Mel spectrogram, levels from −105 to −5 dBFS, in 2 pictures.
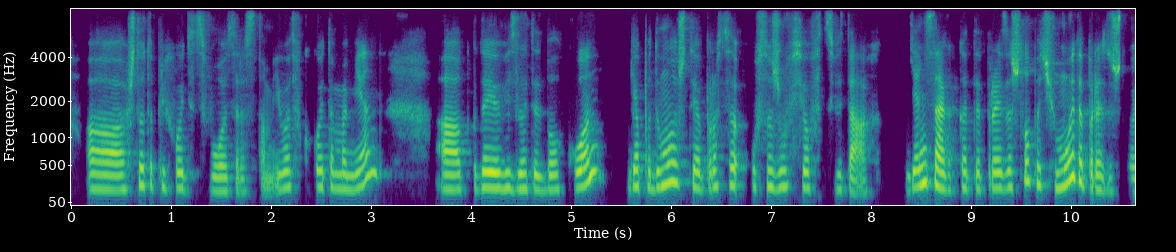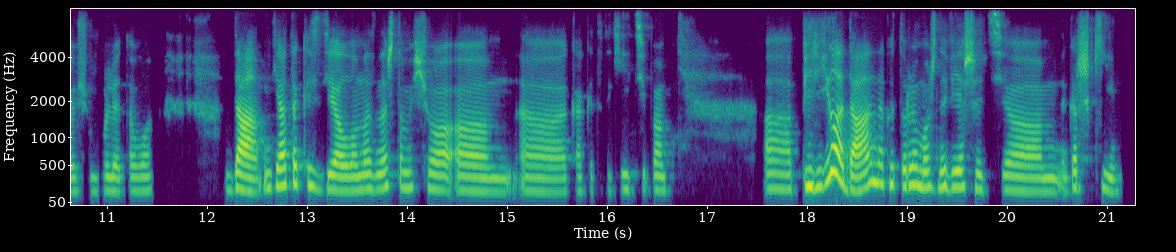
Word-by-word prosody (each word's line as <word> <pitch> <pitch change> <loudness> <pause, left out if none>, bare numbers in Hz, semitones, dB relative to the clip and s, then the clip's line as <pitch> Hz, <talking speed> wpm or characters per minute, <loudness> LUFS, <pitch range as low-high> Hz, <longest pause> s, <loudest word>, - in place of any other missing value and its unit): а, 180 -1 +2
что-то 230 +4 -3
приходит 200 -3 -6
с - - -16
возрастом. 160 -1 -6
И - - -10
вот 200 +1 -3
в 210 - -20
какой-то 210 -1 -5
момент, 195 - -2 0.5
а, 180 0 +3
когда 185 +2 -2
я 195 - +7
увидела 190 -1 -2
этот 180 -3 -4
балкон, 200 - +1 0.2
я 215 - 0
подумала, 220 +6 +1
что 260 -5 -3
я 195 - 0
просто 215 +4 -4
усажу 210 -1 -4
всё 205 -2 -4
в 195 - -16
цветах. 180 0 -5 0.2
Я 210 - 0
не 250 - +6
знаю, 215 -7 +4
как 175 - -15
это 190 -1 -4
произошло, 200 +8 -1
почему 235 0 0
это 275 -5 +4
произошло, 165 -3 -4
ещё 160 +1 -10
более 165 -2 -3
того. 165 +1 -6 0.7
Да, 175 -4 +6
я 220 0 +7
так 245 +1 0
и 225 - +2
сделала. 170 -3 +2
У - - 0
нас, 180 +1 0
знаешь, 195 +3 0
там 200 - -4
ещё, 195 -1 -3 0.2
ам, 160 -2 0
а, 155 -1 -3
как 165 0 -11
это, 170 - -20
такие 175 +2 -9
типа, 175 -1 -6 0.9
а, 185 -1 -3
перила, 220 - +8
да, 175 +1 +6
на 255 -2 +3
которые 235 -1 +1
можно 205 -1 +1
вешать, 195 -4 0
а, 165 -2 +1
м, 160 0 -3
горшки. 195 -5 -4
190 Hz, 180 wpm, -24 LUFS, 170-210 Hz, 0.9 s, перила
